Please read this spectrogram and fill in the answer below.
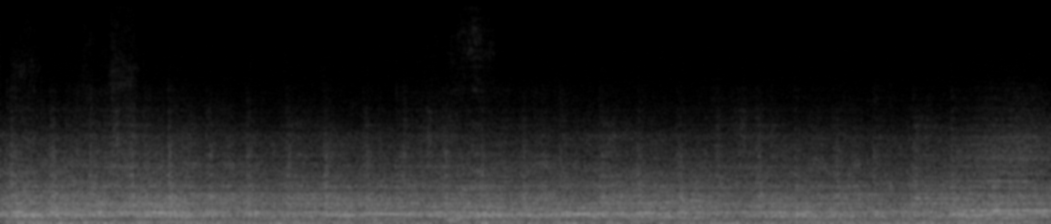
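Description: Steady background din of a large indoor sports hall, with faint voices mixed in.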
